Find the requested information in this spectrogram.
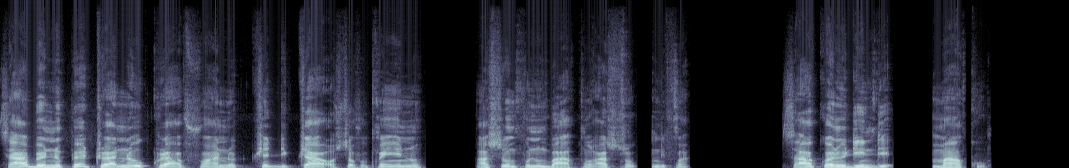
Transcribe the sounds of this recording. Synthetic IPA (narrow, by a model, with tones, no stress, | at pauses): saː˨˦bɾɛ˨nʊ̃˦pʰe˦tʰɾo˨a˨nã˦o˦kʰu˦ɾa˨fʊ˨a˦nʊ̃˦t͡ɕᶣɛ˦dɪ˨t͡ɕᶣa˦˨ɔ̰˨sɔ˦fʊ˨pʰɛ̃˦ɲɪ̃˦nʊ̃˦ | a˦sʊ̃˨m̩˨pʊ̃˦nʊ̃˨baː˨kʰʊ̃˦ɾa˦sʊ̃˦n̩˦nĩ˦fã˦ | saː˨˦kʰʷʊ˨˦a˨nʊ̃˦dĩ˦n̩˦de˨˦ | mã˦kʰo̰˨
